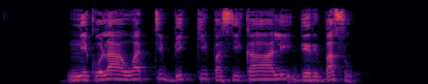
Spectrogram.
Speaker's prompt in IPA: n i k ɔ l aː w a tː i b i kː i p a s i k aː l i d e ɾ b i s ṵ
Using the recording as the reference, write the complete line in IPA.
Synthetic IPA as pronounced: n i k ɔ l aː w a tː i b i kː i p a s i k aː l i d ɛ ɾ b a s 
